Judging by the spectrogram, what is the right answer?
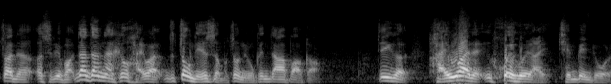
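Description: His delivery comes at a very fast pace with lively intonation. This man has a fairly high pitch and a dark, mellow tone. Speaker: financial magazine editor. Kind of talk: casual chat.

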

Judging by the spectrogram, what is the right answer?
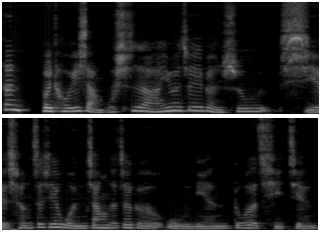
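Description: At a moderate pace, a woman with a medium pitch and a somewhat breathy voice makes very wide pitch swings. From Taiwan, Tainan. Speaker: author. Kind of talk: casual interview. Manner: clear, standard enunciation.

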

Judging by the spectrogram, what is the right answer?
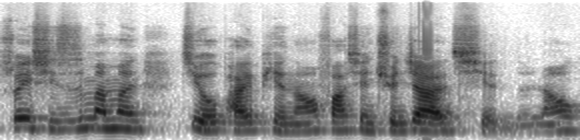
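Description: Speaking at a moderate pace with fairly even intonation, a woman has a plain, everyday voice at a medium pitch. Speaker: documentary filmmaker. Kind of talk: casual interview chat.

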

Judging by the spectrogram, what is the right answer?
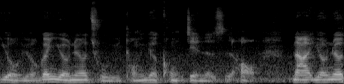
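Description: Amid noticeable background noise and audible room echo, a man with a fairly low pitch talks at a fairly quick pace in a fairly even intonation. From Taiwan (Tainan). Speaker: podcast host. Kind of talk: casual chat.

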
